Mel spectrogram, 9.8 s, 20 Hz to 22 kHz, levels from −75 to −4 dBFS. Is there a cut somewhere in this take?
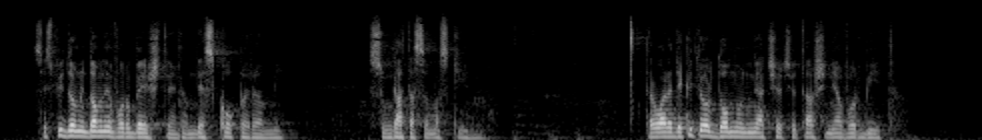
yes; 1 cut; at 1.8 s

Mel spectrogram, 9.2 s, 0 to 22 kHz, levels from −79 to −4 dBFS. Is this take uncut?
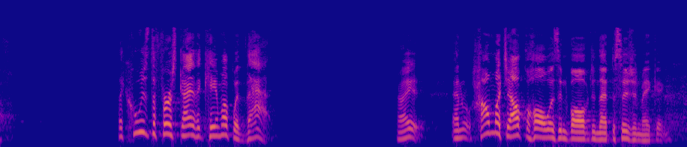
yes; 0 cuts

